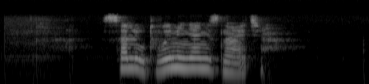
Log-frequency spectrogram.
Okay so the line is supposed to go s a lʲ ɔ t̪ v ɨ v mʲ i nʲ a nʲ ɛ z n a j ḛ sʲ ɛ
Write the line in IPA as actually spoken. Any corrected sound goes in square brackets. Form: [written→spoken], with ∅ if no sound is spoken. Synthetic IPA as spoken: s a lʲ [ɔ→u] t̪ v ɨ [v→∅] mʲ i nʲ a nʲ ɛ z n a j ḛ [sʲ→t͡sʲ] ɛ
